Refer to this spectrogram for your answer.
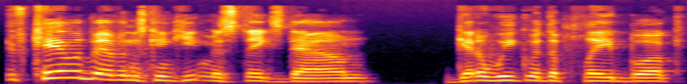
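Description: A man's voice: on the high side, animated. Blunt man co-hosting sports podcast. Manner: blunt, poses quick questions to co-host. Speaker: podcast co-host. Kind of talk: casual sports chat.

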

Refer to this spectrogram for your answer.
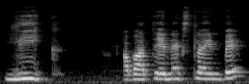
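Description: A woman teacher, reading English words one by one for a dictation lesson and repeating each one clearly. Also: high-pitched, flat delivery. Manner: reads each word slowly and repeats it.

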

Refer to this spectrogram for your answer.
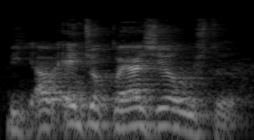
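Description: A man's voice: fairly high pitch, brisk, echoey room. Swearing young man telling a story. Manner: animated, swears freely, acts out quoted lines. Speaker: guest storyteller. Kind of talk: casual comic storytelling.

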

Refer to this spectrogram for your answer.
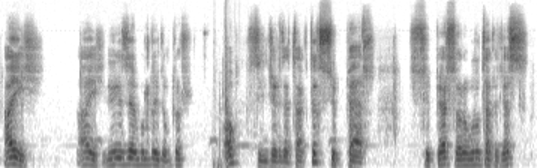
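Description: A man with a Turkish accent giving casual game commentary, talking to himself and swinging from quiet muttering to angry shouting. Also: mid-range voice, fairly even intonation, measured pace, a little hiss or hum. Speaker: gaming YouTuber.

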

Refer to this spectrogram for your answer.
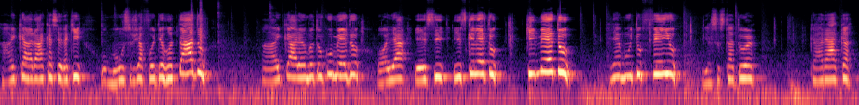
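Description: Shrill excitable Brazilian gamer guy. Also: measured pace. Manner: excitable, breaks into frightened screams and cries. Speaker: gaming YouTuber. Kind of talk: let's play commentary.

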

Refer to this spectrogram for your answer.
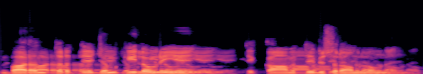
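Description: Male Punjabi teacher of scripture recitation, slow and deliberate, chants verses then explains them; muffled recording with a congregation behind. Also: on the high side, crowd noise. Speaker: Gurbani pronunciation teacher.

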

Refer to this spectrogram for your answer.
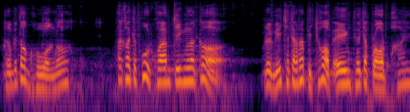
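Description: Brief: actor as a protective, jealous young lover in a Thai drama dub, earnest and slightly high. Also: male voice, fast, a little mellow, close to an everyday voice.

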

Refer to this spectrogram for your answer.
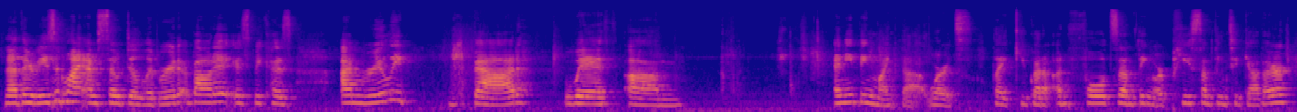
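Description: Bright-voiced woman, chatty crafting host. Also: fairly high pitch, normal speed, a little hiss or hum. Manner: chatty, self-deprecating, laughs at her own mistakes. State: slightly hoarse, losing her voice. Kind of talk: casual crafting tutorial.

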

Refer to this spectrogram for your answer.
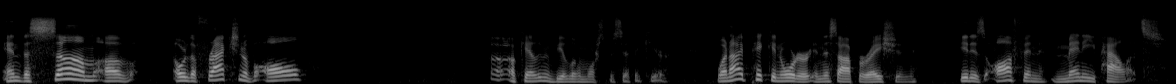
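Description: A man's voice: fairly high pitch, lively intonation, normal speed, no room sound. A middle-aged man giving a conference presentation, explaining a slide in a conversational, self-deprecating way. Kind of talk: lecture with audience Q&A. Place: indoor conference room, presenting at a projector screen.

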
